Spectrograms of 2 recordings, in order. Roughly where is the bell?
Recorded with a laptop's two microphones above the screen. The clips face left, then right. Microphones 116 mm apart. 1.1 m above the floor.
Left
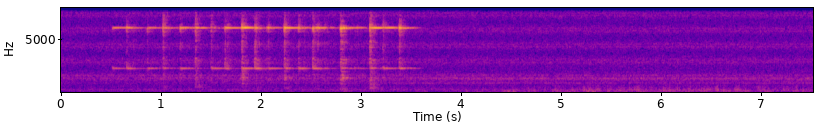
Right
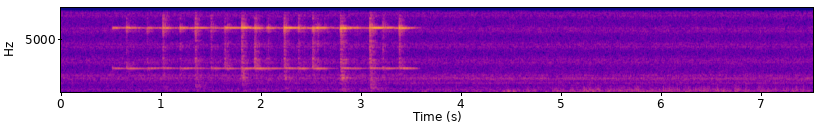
Left.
